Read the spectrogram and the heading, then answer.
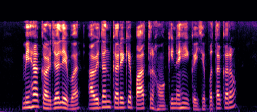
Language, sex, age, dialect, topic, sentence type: Chhattisgarhi, male, 18-24, Western/Budati/Khatahi, banking, statement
